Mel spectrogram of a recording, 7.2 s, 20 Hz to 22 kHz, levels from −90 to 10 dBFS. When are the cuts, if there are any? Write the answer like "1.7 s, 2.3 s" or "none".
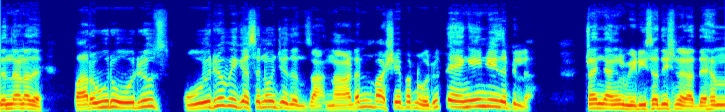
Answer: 5.9 s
